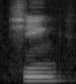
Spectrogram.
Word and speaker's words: 心: Xin is shin with flat tongue in the first tone.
